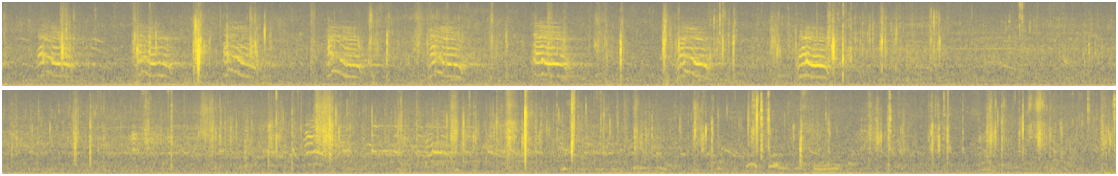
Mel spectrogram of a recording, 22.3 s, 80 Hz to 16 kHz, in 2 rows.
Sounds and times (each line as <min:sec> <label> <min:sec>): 0:00.0 seagulls 0:22.2
0:05.9 bicycle 0:22.2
